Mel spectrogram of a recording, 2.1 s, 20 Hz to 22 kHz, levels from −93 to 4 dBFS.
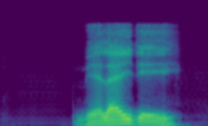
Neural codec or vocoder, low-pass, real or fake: codec, 16 kHz in and 24 kHz out, 0.9 kbps, LongCat-Audio-Codec, four codebook decoder; 9.9 kHz; fake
